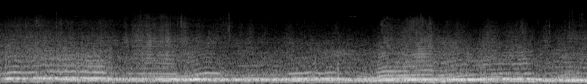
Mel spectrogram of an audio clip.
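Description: Tyres spray gravel and dirt as a car slides off the track.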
